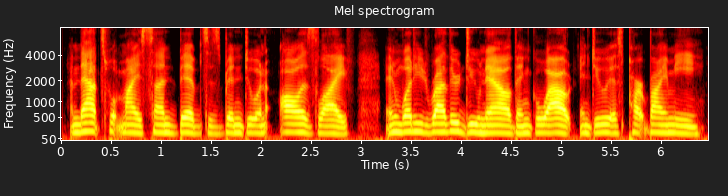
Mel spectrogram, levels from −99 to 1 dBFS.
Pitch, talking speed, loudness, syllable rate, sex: 160 Hz, 250 wpm, -19 LUFS, 4.7 syllables/s, female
